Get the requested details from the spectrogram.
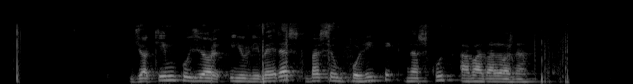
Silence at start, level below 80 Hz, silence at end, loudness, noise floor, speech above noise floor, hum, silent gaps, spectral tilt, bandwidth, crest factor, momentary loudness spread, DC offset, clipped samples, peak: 0.15 s; -72 dBFS; 0.65 s; -38 LUFS; -81 dBFS; 43 dB; none; none; -5.5 dB/octave; 8 kHz; 20 dB; 15 LU; under 0.1%; under 0.1%; -20 dBFS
